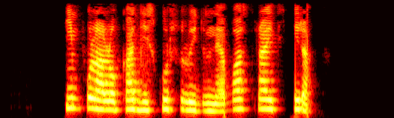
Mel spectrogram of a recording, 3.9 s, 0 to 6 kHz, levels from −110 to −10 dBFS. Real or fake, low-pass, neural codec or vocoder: real; 5.4 kHz; none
